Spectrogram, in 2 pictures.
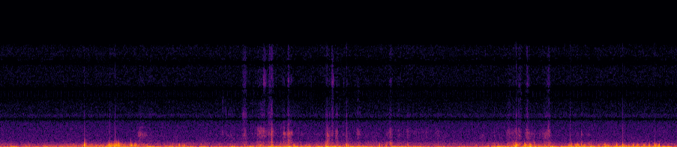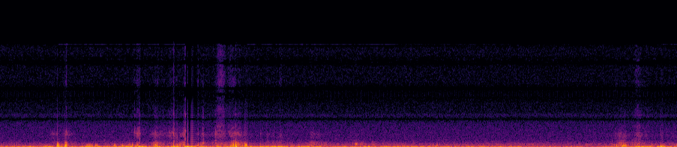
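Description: Wind rumbling on the microphone in uneven gusts at sea, with scattered knocks and rustles from the camera being handled on a kayak.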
